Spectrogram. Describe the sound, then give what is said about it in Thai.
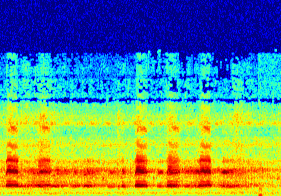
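A frog croaks repeatedly in a quick, fairly steady series of about half a dozen raspy pulses, heard clearly on its own with no talking. “อันดับสองก็คือปาดกบเขียดคางคกขนาดใหญ่ ก็สามารถกินแมงป่องเป็นอาหารได้นะครับ”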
